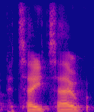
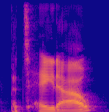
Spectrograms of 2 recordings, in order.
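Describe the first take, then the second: First: It is said in the speaker's non-American accent. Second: It is said in an American accent.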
